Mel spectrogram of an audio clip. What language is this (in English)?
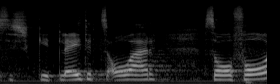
Swiss German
